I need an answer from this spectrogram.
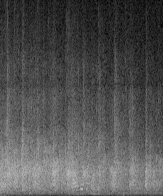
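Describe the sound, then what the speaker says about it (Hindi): Audience applause at a Hindi poetry recital (kavi sammelan) in Ajmer, a dense, steady wash of clapping from a large crowd throughout, with a few sharper bursts and cheers mixed in. "एक बार तालियां बजाकर अच्छा गीत पढ़ने की अनुमति प्रदान कीजिए"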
